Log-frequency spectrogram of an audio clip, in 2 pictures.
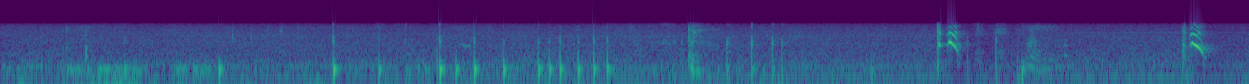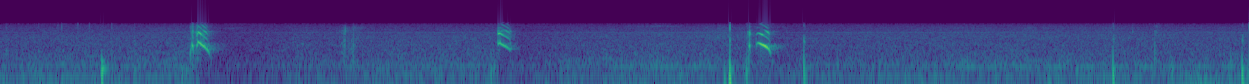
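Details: Person with a bout of hiccups; short, sharp hiccup sounds about every two seconds, five or six in a row, over faint room noise; hiccups.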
